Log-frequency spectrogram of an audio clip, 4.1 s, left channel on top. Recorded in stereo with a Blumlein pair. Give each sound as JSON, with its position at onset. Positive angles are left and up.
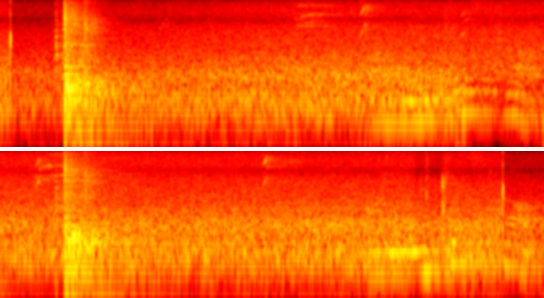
{"t": 0.4, "sound": "a door slam", "azimuth_deg": 15, "distance_m": 1.1}
{"t": 2.7, "sound": "a man speaking", "azimuth_deg": -20, "distance_m": 1.0}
